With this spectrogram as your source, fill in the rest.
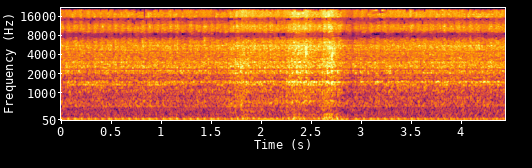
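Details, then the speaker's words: Honda Elite 80 (CH80) scooter, after carb cleaning and hot-water soak of the diaphragm, warming up: steady idle with light rev rise, no sputter or hunting; fixed, owner unsure if carb junk or stiff diaphragm was the cause. "Boom, there we go. So we fixed the issue."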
